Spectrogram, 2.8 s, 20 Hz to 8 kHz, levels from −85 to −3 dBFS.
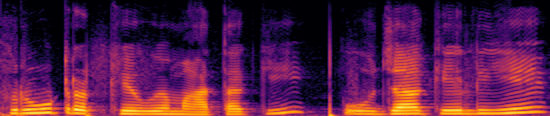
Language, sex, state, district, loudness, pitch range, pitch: Hindi, female, Haryana, Rohtak, -17 LUFS, 200-250 Hz, 220 Hz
